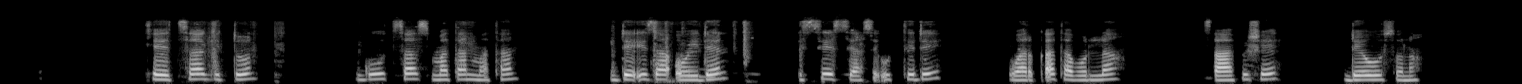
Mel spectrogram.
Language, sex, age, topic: Gamo, female, 25-35, government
